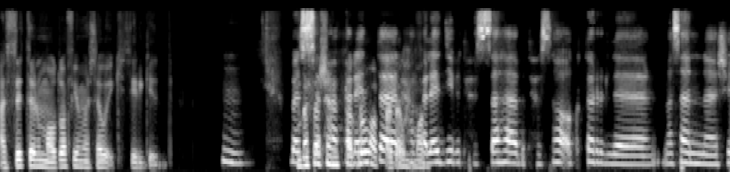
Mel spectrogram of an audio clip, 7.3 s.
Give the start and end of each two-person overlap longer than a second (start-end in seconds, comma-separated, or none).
3.0-4.4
